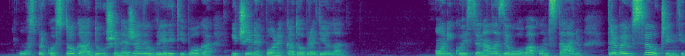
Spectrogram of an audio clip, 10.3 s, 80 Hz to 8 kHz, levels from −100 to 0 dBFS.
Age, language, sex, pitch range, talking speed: 20-39, Croatian, female, 190-220 Hz, 130 wpm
